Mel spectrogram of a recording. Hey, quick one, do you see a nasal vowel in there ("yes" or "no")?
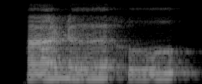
yes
